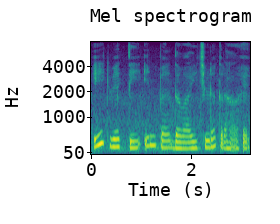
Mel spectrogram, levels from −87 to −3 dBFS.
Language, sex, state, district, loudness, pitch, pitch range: Hindi, female, Himachal Pradesh, Shimla, -16 LUFS, 180 Hz, 170-210 Hz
